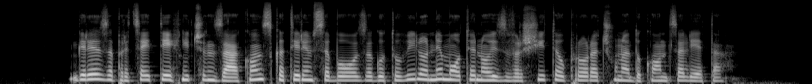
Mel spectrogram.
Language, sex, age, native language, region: Slovenian, female, 30-49, Slovenian, Coastal Karst region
